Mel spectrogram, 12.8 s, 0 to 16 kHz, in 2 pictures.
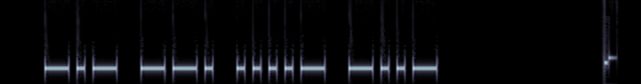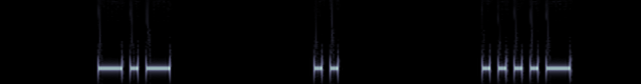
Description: Morse code, heard as a keyed tone, about 15 wpm, spaced as for 9 wpm, 700 Hz. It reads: KG4X KI4
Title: USA Call Signs - 6x Character Spacing - 15wpm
